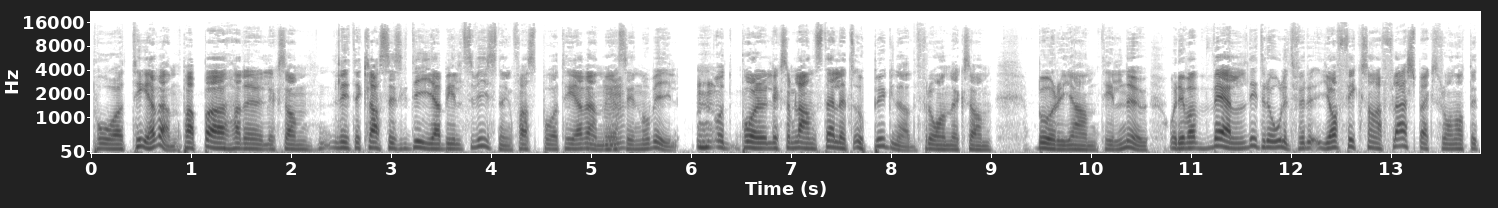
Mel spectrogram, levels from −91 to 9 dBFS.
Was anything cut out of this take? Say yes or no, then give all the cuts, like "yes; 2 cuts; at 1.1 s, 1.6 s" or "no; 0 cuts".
no; 0 cuts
